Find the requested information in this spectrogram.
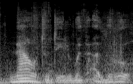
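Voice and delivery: ordinary talk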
